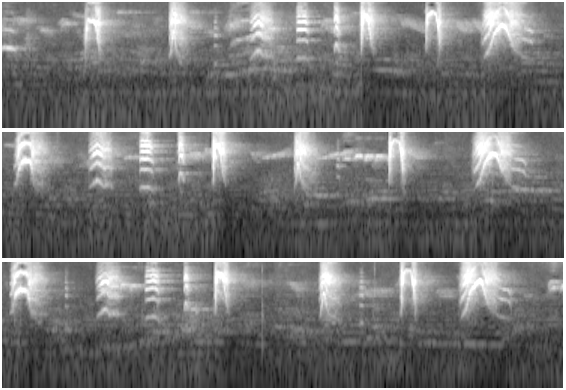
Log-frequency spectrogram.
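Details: Training master recording of a Long-tailed shrike: a fast, steady run of varied high chips, squeaks and trills, with a new note roughly every half second, given without a break.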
